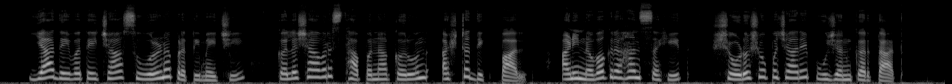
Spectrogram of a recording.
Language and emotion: Marathi, neutral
